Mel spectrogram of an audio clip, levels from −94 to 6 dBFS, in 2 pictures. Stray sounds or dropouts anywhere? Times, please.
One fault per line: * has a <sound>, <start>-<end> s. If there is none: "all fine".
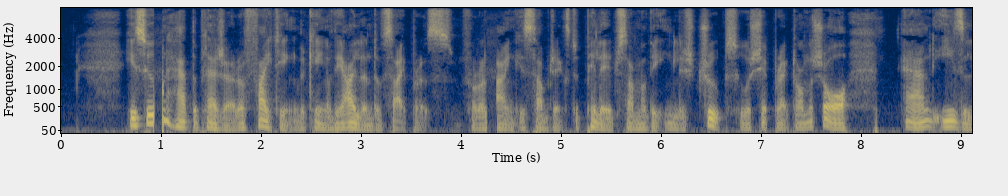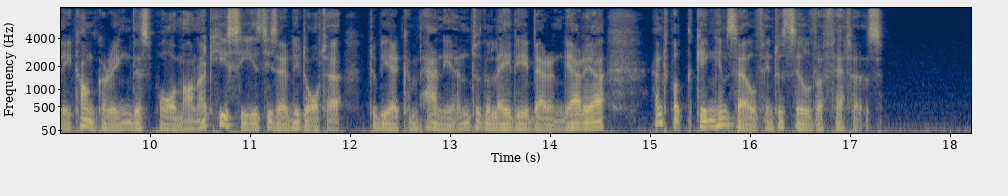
* has a dropout, 0.9-1.0 s
* has a dropout, 4.3-4.4 s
